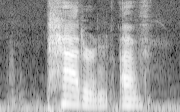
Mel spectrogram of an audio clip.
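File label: "pattern of", American English; 'pæɾɚnəv; pattern of (AE)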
